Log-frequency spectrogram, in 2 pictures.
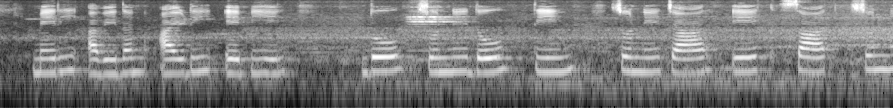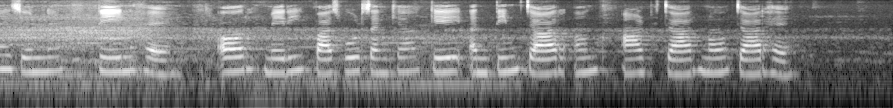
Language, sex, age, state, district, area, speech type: Hindi, female, 18-30, Madhya Pradesh, Chhindwara, urban, read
